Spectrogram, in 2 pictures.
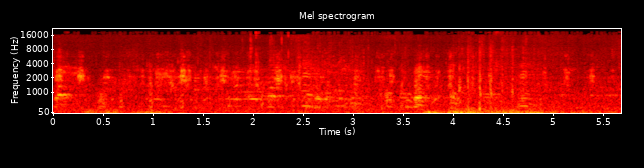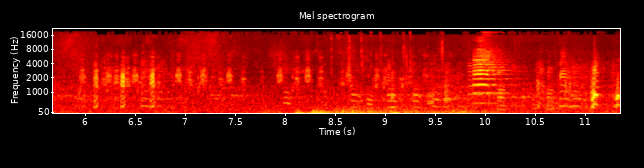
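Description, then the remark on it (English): A flock of friendly, often-fed male and female mallard ducks, including at least one American black duck–mallard hybrid, quacks and chatters, overlapping calls in an irregular stream with bursts of louder activity, amid outdoor background noise and faint small-bird chirps. “A mix of male and female mallards. And at least one hybrid American Black Dutch mallard.”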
